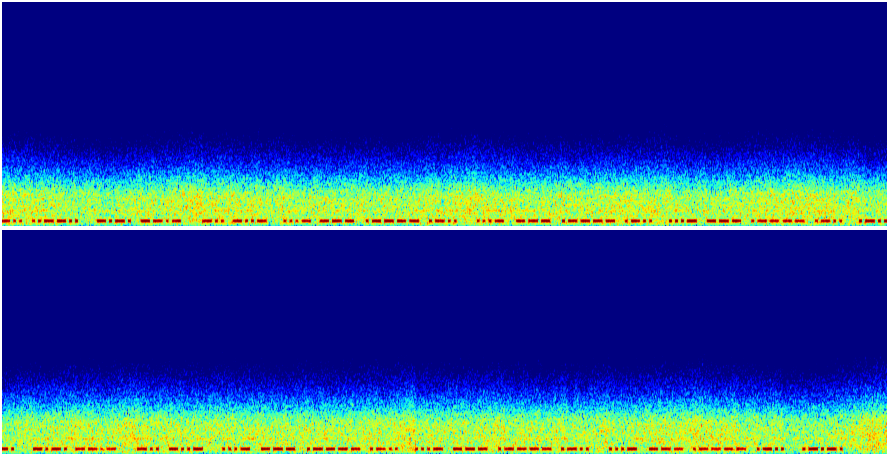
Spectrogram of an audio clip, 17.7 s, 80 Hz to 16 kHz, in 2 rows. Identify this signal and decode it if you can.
Morse code, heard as a keyed tone, hand-sent with a paddle, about 40 wpm, 470 Hz, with radio static. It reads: … CQ DX VO1L VO1L VO1L <AR> CQ DX VO1L VO1L VO1L <AR>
